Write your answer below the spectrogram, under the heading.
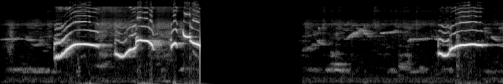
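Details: White-rumped shama morning song used to coax a reluctant bird into singing: loud whistled phrases with rising and falling slurs, two bursts separated by a pause, faint twittering between.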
